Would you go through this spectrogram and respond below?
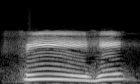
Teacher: یا مدہ ہے، ایک الف کی مقدار اسے کھینچ کر پڑھیں گے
